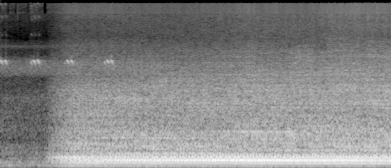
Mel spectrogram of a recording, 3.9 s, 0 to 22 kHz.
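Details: 2006 Toyota Avalon 3.5L V6, restarted after reassembly to check the serpentine belt system rattle (it had overheated; water pump was first suspected). Engine catches and settles into a smooth, steady idle with an even hum and no belt rattle or chirp: normal idle.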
